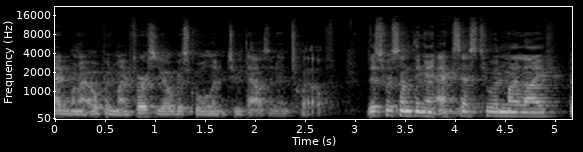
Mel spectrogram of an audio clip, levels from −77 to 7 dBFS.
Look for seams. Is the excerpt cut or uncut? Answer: cut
